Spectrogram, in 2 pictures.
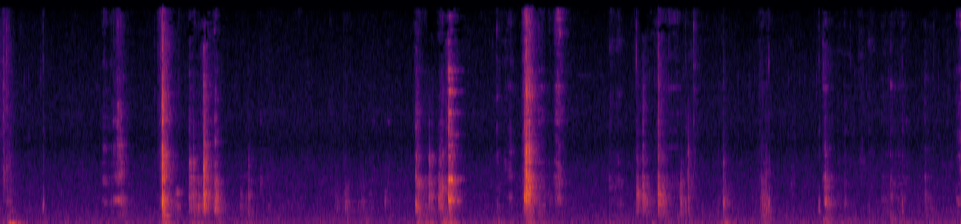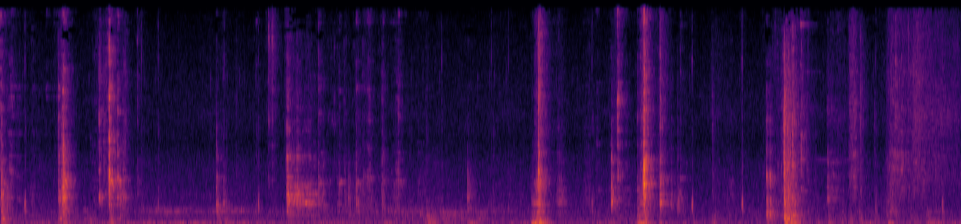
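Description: Irregular metallic clicks and taps as a small screwdriver and screws work against the painted steel plates of a model traction engine while its floor plate is screwed on.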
